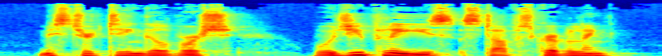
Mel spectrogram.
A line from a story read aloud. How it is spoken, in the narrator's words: Imons sighed, as patiently as he could manage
